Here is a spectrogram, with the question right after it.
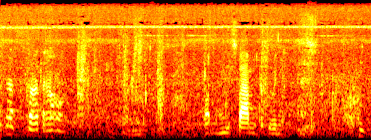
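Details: Baby monkey Leo, hungry and begging its mother for milk, gives short tonal whimpering cries in wavering bursts, louder near the start and around three seconds, over a faint steady high hiss and background chatter.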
